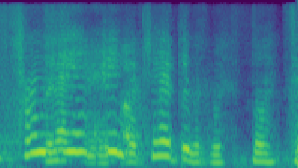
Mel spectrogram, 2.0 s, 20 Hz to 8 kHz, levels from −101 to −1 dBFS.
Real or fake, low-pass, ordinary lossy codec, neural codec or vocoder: fake; 7.2 kHz; AAC, 32 kbps; codec, 16 kHz, 0.5 kbps, FreqCodec, smaller model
